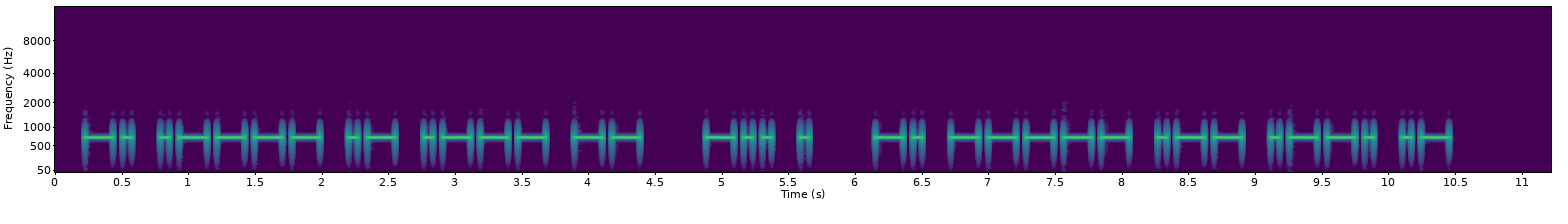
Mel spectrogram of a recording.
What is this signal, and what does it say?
Morse code, heard as a keyed tone, about 17 wpm, 700 Hz. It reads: N1AJM DE N0WPA
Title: USA Callsign DE Callsign 17wpm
